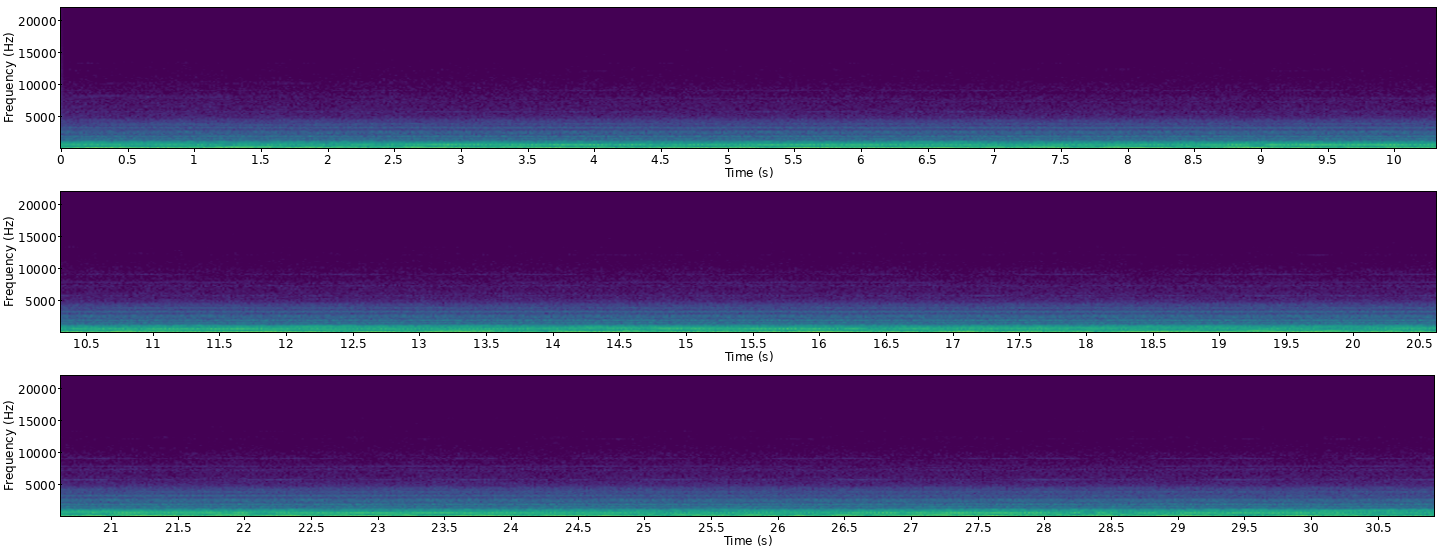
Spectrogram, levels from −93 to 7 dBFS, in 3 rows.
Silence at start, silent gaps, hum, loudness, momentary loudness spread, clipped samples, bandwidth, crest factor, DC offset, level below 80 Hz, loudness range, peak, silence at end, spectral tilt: 0 s; none; none; -26 LUFS; 4 LU; under 0.1%; 4.5 kHz; 12 dB; 0.2%; -36 dBFS; 2 LU; -12 dBFS; 0 s; -11 dB/octave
